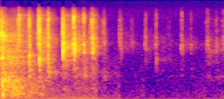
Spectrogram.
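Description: Computer keyboard being typed on: a quick run of about ten key clicks in the first second, then a pause with a couple of faint taps near the end.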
